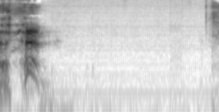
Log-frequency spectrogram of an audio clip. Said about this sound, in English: What I'm about to iterate is a very important thing. Thus, it requires an additional clearing of the throat.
